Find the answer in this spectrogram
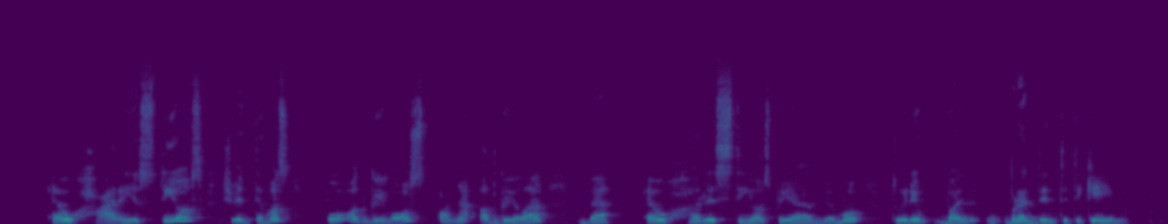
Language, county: Lithuanian, Kaunas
